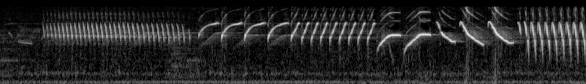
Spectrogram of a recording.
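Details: Fast, dense canary song used to prompt other canaries to sing: a buzzy rattling trill, then a series of upslurred and downslurred whistles and quick rolls, switching phrases every second or so.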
